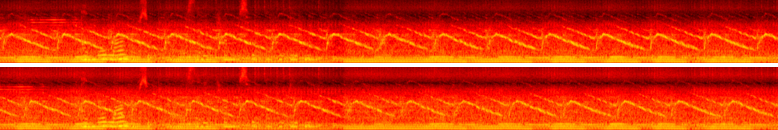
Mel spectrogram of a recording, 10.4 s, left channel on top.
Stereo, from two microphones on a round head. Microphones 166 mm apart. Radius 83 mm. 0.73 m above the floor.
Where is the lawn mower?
40° right (ahead or behind).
